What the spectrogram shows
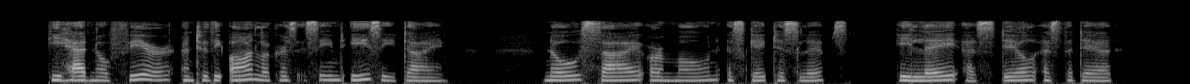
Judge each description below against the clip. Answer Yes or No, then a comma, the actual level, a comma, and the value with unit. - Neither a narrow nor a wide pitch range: No, narrow, 2.0 semitones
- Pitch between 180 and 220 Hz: Yes, medium, 185 Hz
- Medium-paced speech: No, slow, 130 wpm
